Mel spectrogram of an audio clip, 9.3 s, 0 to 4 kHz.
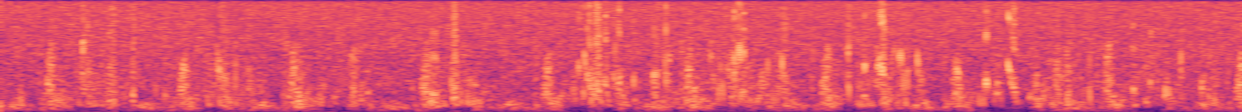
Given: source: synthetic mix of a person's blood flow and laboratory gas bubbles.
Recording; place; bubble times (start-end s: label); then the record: Doppler ultrasound of blood flow; precordium
0.00-0.07 s: bubbles
0.12-0.23 s: bubbles
0.54-1.04 s: bubbles
1.14-2.01 s: bubbles
2.35-2.70 s: bubbles
3.12-3.59 s: bubbles
4.26-4.79 s: bubbles
4.87-5.11 s: bubbles
5.31-6.06 s: bubbles
6.29-6.98 s: bubbles
7.31-8.21 s: bubbles
8.46-8.89 s: bubbles
8.96-9.24 s: bubbles
From the record:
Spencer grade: 3 (all of the cardiac periods contain showers or single bubble signals, but not dominating or overriding the cardiac motion signals); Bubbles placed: only in the low amplitude regions of the cardiac cycle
